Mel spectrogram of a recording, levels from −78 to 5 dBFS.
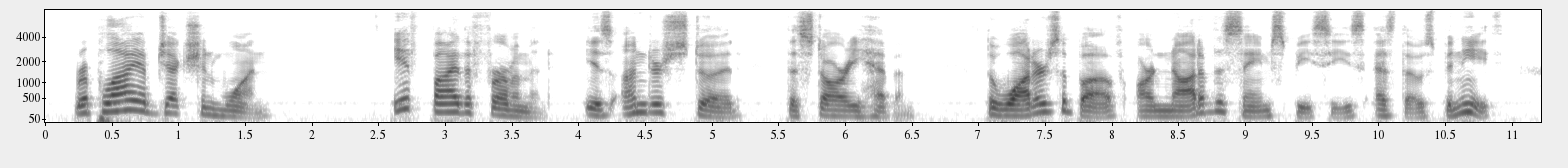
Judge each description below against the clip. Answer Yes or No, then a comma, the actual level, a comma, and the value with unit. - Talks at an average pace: No, slow, 130 wpm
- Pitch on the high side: No, low, 120 Hz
